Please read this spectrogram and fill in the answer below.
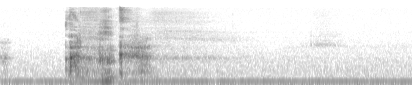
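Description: A short, breathy whispered voice sound about half a second in, then only a faint steady low hum.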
